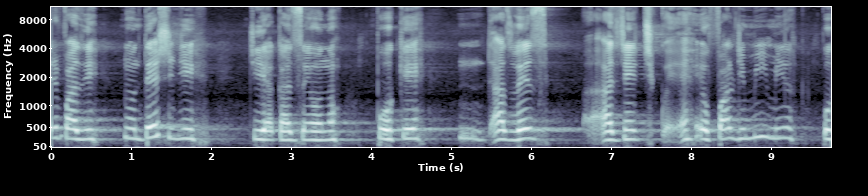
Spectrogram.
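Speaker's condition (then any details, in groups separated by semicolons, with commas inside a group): Traumatic brain injury, severe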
